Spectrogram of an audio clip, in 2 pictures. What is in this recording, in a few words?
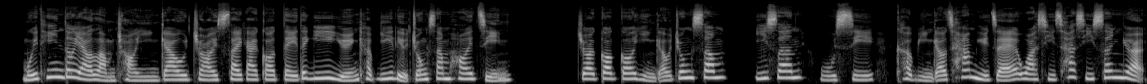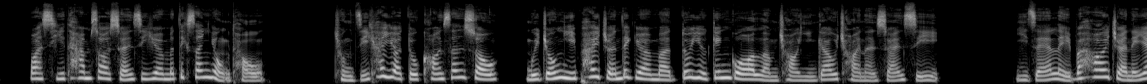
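Chinese, female, narration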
